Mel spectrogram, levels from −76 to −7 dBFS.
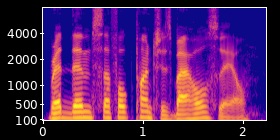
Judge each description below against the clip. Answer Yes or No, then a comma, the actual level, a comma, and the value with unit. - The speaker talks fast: No, average, 160 wpm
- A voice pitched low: Yes, low, 125 Hz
